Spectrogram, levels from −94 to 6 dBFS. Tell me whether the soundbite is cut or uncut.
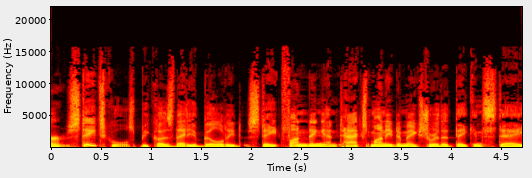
cut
